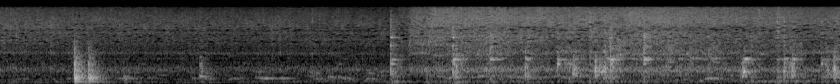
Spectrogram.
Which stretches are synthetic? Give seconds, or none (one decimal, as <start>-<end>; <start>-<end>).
4.4-8.4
